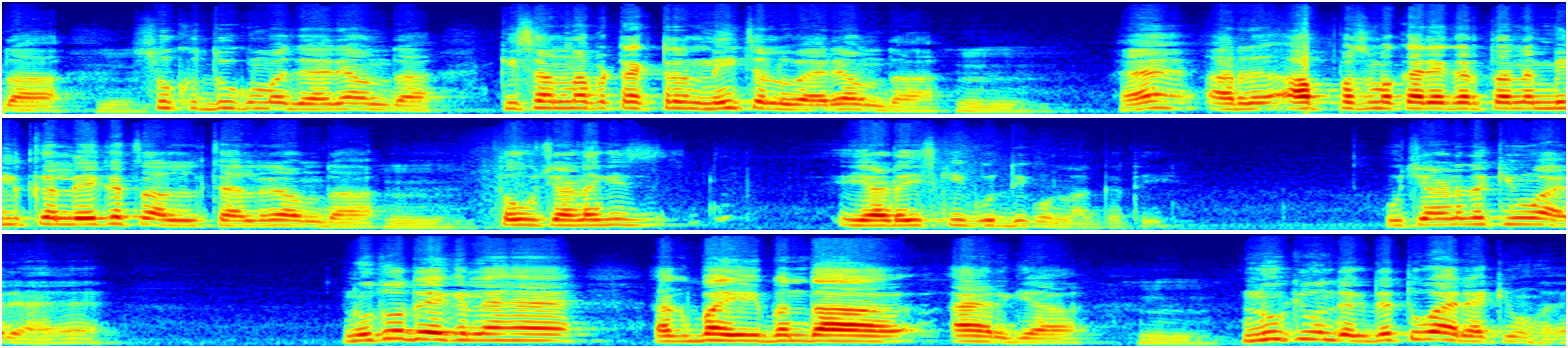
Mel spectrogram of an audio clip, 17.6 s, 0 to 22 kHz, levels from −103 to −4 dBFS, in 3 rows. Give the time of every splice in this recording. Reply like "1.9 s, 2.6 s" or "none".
none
